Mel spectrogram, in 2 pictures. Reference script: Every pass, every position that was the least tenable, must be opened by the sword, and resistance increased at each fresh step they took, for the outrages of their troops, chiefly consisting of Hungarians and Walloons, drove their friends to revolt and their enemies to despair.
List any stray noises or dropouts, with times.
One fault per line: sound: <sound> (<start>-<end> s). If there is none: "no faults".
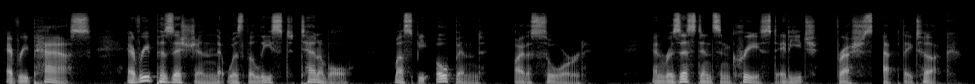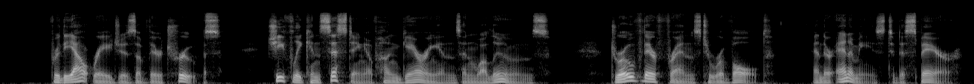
sound: dropout (8.7-8.8 s)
